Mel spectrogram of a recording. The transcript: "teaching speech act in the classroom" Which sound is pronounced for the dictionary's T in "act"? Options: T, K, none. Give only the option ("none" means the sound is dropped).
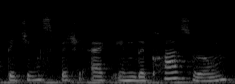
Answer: none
